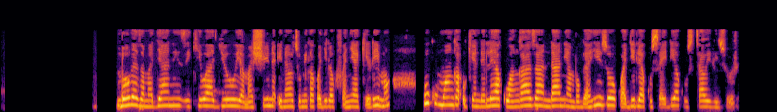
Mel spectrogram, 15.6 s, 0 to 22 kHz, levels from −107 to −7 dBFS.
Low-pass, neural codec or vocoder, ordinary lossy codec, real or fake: 7.2 kHz; none; MP3, 48 kbps; real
